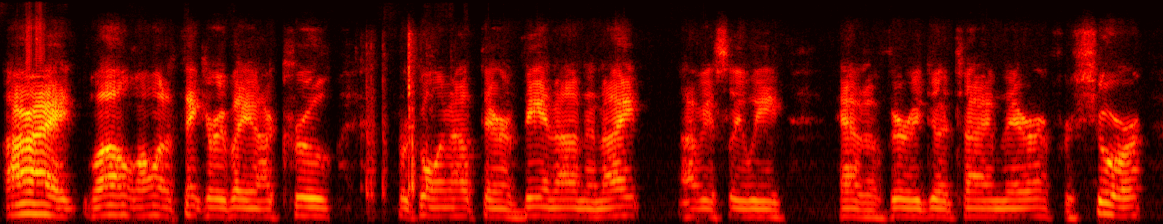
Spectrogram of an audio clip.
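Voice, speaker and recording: A man hosting a casual sports podcast, his voice going a little raspy as he hands off to co-hosts. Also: medium pitch, fairly even intonation, fairly bright tone, muffled recording. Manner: hands off to co-hosts, brisk wrap-ups. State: voice getting raspy. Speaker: podcast host.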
